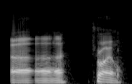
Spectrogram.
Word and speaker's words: Troil: Maybe I mispronounced his name. Troil. Excuse me, not Troll.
